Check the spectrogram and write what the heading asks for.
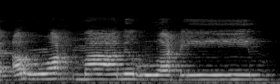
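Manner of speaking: very slow, melodic chanted verse; Quran recitation. Shown as a demonstration. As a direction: draw out each word in tajwid chant.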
